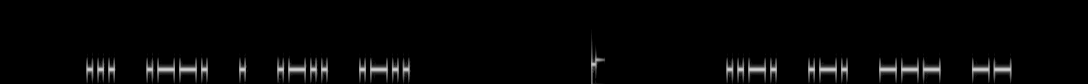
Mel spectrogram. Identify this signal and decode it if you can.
Morse code, heard as a keyed tone, about 22 wpm, spaced as for 16 wpm, 700 Hz. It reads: SPELL FROM
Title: 2x Character Spacing - Top 300 Words - 22wpm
